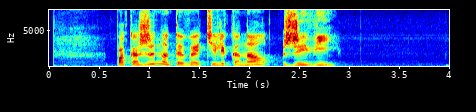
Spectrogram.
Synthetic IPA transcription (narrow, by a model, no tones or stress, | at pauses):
pɐkɐʐɨnɐt̪ɛvɛtʲɪlʲɪkɐnalˠʐɨvʲi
